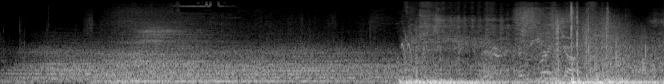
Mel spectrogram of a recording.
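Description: A Bombarda explosion spell goes off in the video game Hogwarts Legacy: a sudden loud blast at the midpoint opens into dense, rumbling debris noise over a steady bed of game ambience.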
